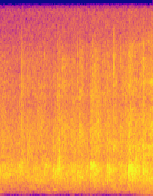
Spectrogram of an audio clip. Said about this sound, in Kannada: ಇವ್ರಿಗೆಲ್ಲರಿಗೂ ಕೂಡ ನಮ್ಮ ಜೋರಾದ ಚಪ್ಪಾಳೆ ಬರಲಿ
